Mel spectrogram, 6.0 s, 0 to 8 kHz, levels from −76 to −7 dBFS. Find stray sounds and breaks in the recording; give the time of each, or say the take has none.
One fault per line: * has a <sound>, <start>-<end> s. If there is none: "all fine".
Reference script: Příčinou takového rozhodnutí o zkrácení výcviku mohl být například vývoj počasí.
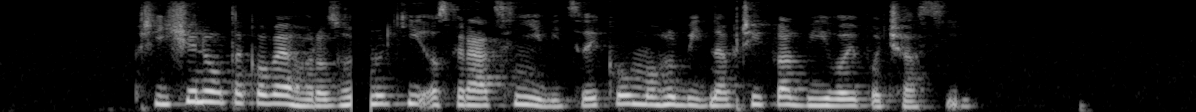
* has a dropout, 1.8-1.9 s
